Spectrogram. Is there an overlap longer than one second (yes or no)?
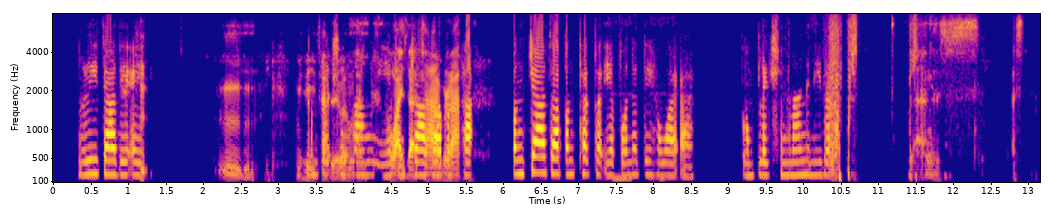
yes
